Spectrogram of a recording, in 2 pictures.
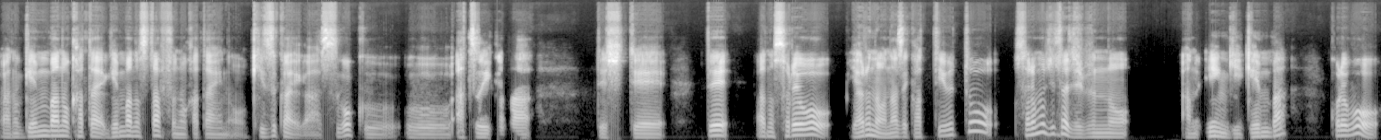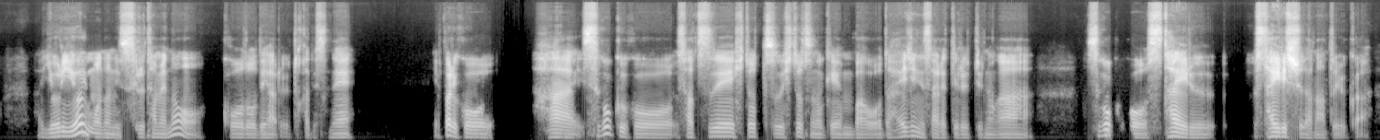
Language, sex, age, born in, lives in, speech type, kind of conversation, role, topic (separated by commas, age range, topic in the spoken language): Japanese, male, 35-39, Japan, Japan, conversation, podcast, guest, 尊敬するファッションアイコンは誰？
